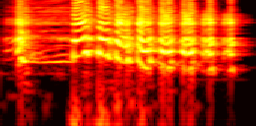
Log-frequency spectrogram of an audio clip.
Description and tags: dat evil laugh
a pinkie pie-esque evil laugh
